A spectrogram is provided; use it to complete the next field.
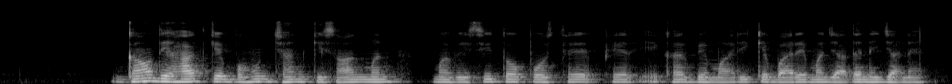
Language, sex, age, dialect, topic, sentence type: Chhattisgarhi, male, 31-35, Western/Budati/Khatahi, agriculture, statement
